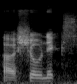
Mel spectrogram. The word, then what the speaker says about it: Shonix: Shonix, that's how you pronounce this. Shonix.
